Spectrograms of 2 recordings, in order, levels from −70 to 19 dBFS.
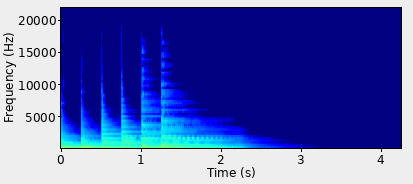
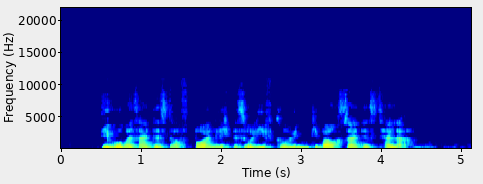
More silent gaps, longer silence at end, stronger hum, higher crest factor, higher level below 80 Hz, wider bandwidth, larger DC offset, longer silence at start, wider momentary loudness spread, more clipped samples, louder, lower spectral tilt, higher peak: neither; first, 1 s vs 0.55 s; neither; about the same, 20 dB vs 20 dB; about the same, -48 dBFS vs -52 dBFS; first, 18 kHz vs 9.4 kHz; first, 0.3% vs under 0.1%; second, 0 s vs 0.5 s; first, 15 LU vs 7 LU; neither; second, -28 LUFS vs -23 LUFS; second, -5 dB/octave vs -7 dB/octave; second, -12 dBFS vs -4 dBFS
